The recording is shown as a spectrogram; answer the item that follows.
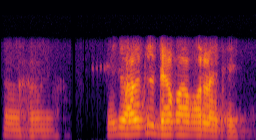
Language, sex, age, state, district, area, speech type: Odia, male, 30-45, Odisha, Subarnapur, urban, conversation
